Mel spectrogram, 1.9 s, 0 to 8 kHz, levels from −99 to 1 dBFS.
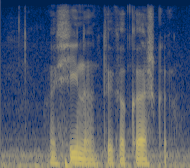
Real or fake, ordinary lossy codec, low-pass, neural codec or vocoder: real; none; 7.2 kHz; none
